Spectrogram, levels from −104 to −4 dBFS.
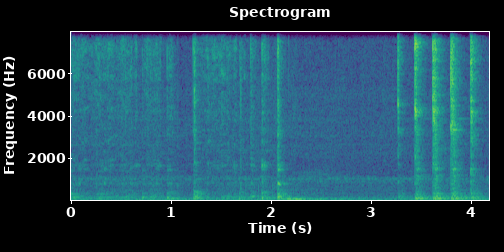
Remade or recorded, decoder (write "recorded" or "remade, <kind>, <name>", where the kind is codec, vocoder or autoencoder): recorded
